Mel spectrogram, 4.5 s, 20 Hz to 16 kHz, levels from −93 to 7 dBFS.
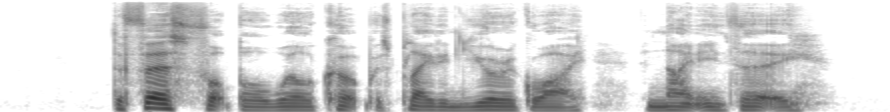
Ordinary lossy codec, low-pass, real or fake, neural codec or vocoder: none; 14.4 kHz; real; none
